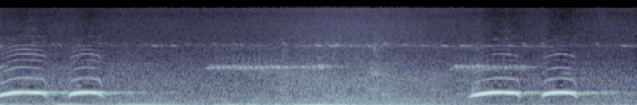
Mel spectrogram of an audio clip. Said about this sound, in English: I, mean, I guess we all hear owl sounds, but we don't necessarily know which uh, species we're listening to. This is the, and we'll probably play a couple of owl sounds so you can start to hear the difference. Uh, this is the male powerful owl.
